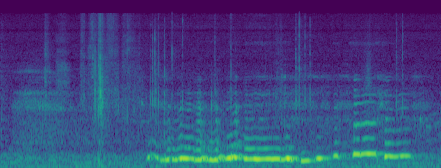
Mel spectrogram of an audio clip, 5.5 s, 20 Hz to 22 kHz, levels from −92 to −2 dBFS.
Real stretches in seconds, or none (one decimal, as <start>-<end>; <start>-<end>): 0.0-0.9; 3.4-4.3; 4.8-5.5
